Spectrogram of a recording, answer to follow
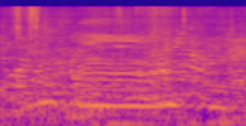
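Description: Indistinct voices talking in the background, one of them drawn out on a single held note around the middle.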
